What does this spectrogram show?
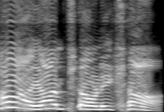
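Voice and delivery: very slow, deliberate, drawn-out delivery, every word stretched. Retelling a huge announcement at a show: imitating Tony Khan. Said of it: "he's Tony Khan, and he was gonna lay".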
